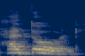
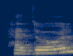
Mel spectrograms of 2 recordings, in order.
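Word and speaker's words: هدول: students the demonstrative i would use would be hadol sometimes pronounced as heidor or even as whole choose one for yourself hadoul maybe is the most common one whole is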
